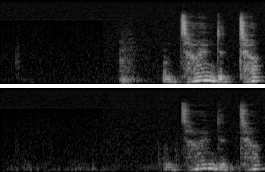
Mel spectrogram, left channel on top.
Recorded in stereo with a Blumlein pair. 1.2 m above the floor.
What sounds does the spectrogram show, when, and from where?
1.6 s a man speaking: 45° left, 0.9 m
